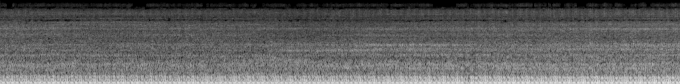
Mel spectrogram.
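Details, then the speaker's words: 1979 Jeep Cherokee AMC 360 V8, Quadra-Trac 4WD, first start after sitting 3+ years: smooth, even idle with a steady low rumble and no knocks or misses; healthy normal idle. "That's a smooth running little 360, guys. That's pretty good for not having ran for 3 years."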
